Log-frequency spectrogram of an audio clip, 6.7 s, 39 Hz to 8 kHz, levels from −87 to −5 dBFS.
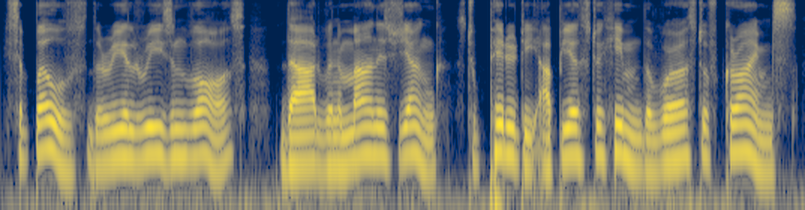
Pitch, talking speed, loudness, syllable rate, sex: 140 Hz, 180 wpm, -17 LUFS, 4.6 syllables/s, male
